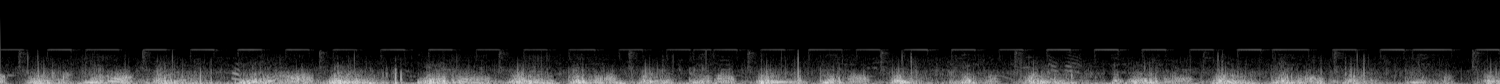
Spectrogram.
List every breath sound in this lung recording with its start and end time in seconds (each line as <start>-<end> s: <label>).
0.21-0.81 s: crackles
0.23-0.83 s: exhalation
0.82-1.43 s: crackles
0.83-1.45 s: inhalation
1.44-2.20 s: crackles
1.45-2.21 s: exhalation
2.21-3.20 s: crackles
2.25-3.19 s: inhalation
3.21-4.13 s: crackles
3.21-4.16 s: exhalation
4.15-4.98 s: crackles
4.17-5.07 s: inhalation
5.00-5.61 s: crackles
5.01-5.62 s: exhalation
5.63-6.34 s: crackles
5.64-6.38 s: inhalation
6.35-6.78 s: exhalation
6.36-6.77 s: crackles
6.87-7.51 s: crackles
6.88-7.52 s: inhalation
7.51-8.20 s: exhalation
7.52-8.18 s: crackles
8.18-8.83 s: crackles
8.18-8.87 s: inhalation
8.85-9.51 s: exhalation
8.87-9.50 s: crackles
9.50-10.15 s: crackles
9.50-10.16 s: inhalation
10.15-10.87 s: crackles
10.17-10.91 s: exhalation
10.88-12.04 s: crackles
10.89-12.04 s: inhalation
12.07-12.65 s: exhalation
12.63-13.41 s: crackles
12.67-13.41 s: inhalation
13.42-14.00 s: crackles
13.45-14.04 s: exhalation
14.02-14.65 s: inhalation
